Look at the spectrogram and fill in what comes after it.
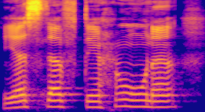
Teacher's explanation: सीन की सीटी बारीक होगी, ता को नरम से अदा करेंगे, फा के साथ मिलाएंगे, अगले ता को नरम से अदा करेंगे, हा को गहराई से अदा करेंगे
